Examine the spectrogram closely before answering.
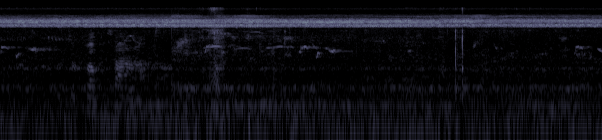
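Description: Steady high-pitched drone of insects, with a few short faint chirps in the background.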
